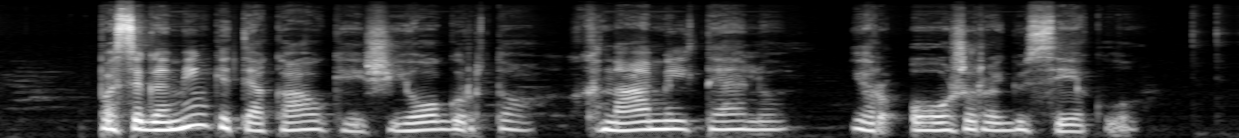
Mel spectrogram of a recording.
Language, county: Lithuanian, Panevėžys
